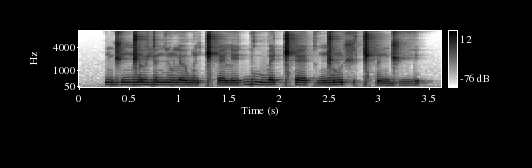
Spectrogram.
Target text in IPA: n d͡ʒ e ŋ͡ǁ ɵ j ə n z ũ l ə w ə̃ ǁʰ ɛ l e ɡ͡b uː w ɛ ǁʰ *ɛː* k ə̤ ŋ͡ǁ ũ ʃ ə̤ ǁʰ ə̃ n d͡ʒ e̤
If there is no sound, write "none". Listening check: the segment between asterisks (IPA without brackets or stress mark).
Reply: ɛː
